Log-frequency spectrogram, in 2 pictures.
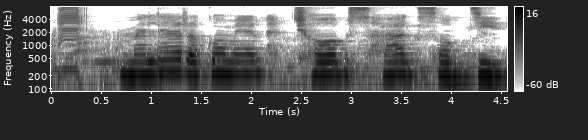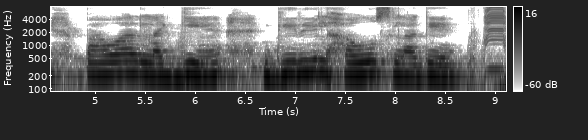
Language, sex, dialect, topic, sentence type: Bengali, female, Jharkhandi, agriculture, statement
